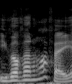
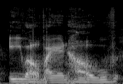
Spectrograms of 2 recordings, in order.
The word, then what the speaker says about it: Ivo van Hove: How do you say his name? – Ivo van Hoffe, yeah. How have you been saying Ivo van Hoff? – I'm so fucking from Pennsylvania. I've been like Ivo van Hove.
